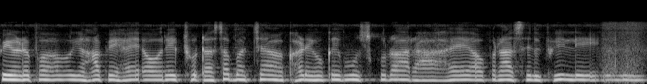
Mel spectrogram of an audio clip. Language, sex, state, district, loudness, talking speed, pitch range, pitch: Hindi, female, Uttar Pradesh, Muzaffarnagar, -18 LUFS, 175 wpm, 205-215 Hz, 210 Hz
